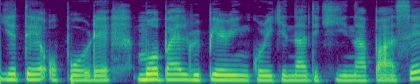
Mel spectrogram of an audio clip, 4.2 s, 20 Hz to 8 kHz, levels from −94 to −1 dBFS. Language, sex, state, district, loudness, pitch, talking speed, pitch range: Nagamese, female, Nagaland, Kohima, -18 LUFS, 175 Hz, 140 wpm, 165-190 Hz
